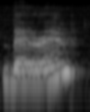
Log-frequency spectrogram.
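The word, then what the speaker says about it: 本人: Okay, you can also say beren.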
